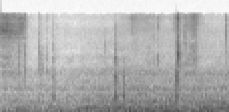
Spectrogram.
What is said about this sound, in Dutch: Ik moet even opletten hoor. Ik rij ondertussen natuurlijk gewoon ook lekker in mijn autootje. Dus uh, dat moeten we wel veilig doen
